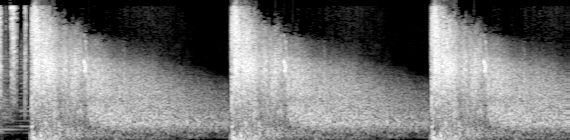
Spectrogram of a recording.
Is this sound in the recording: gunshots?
yes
